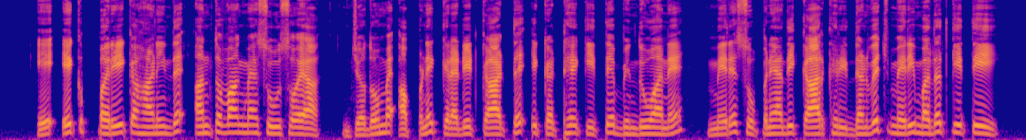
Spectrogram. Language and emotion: Punjabi, happy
